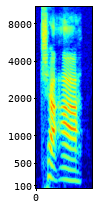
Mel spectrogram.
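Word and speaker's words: tsa: And it's spelled T S A. Cha. Cha. That's such a Tagalog spelling. I love it. There's the ts sound and then the double vowel uh pronunciation.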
